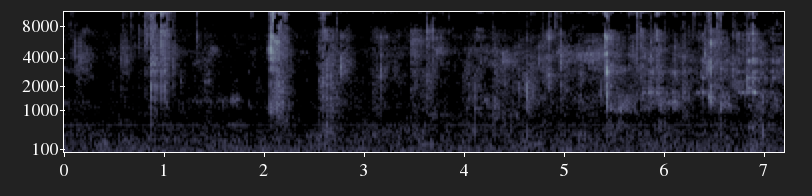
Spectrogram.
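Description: Faint crunchy chewing and biting of a fried taro-and-shrimp fritter, with a few sharper crunches.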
